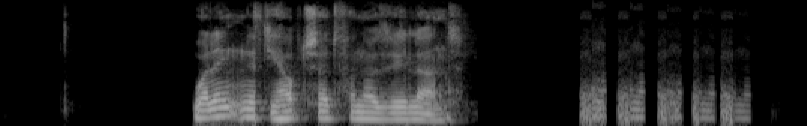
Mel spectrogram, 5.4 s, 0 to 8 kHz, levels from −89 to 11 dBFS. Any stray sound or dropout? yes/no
yes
